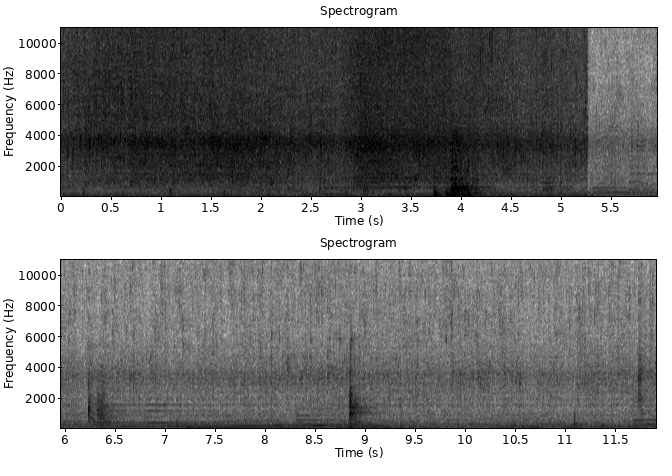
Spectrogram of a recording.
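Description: Water poured from a jug into a pan of hot oil with fried garlic, ginger and chillies, hissing and sizzling loudly; the sizzle cuts off suddenly about five seconds in. After that it is much quieter, with a couple of light clicks.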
